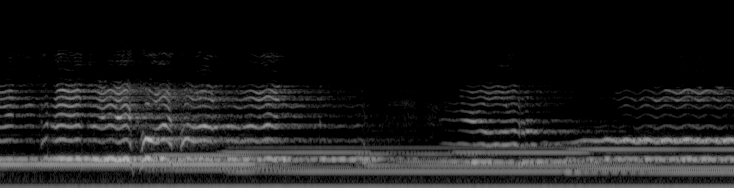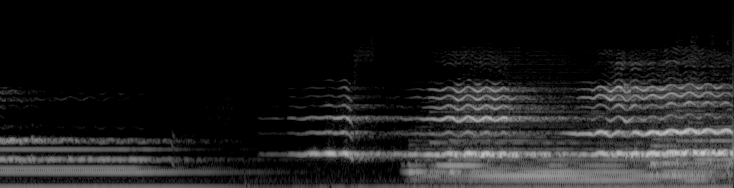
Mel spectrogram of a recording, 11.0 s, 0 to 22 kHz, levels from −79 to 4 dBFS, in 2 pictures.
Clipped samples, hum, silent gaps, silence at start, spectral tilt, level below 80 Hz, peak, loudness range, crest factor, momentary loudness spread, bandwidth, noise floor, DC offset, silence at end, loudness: under 0.1%; none; none; 0 s; -5 dB/octave; -66 dBFS; -8 dBFS; 12 LU; 20 dB; 19 LU; 9.4 kHz; -59 dBFS; 0.4%; 0 s; -27 LUFS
